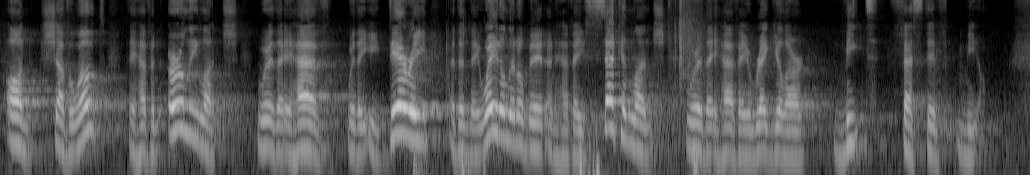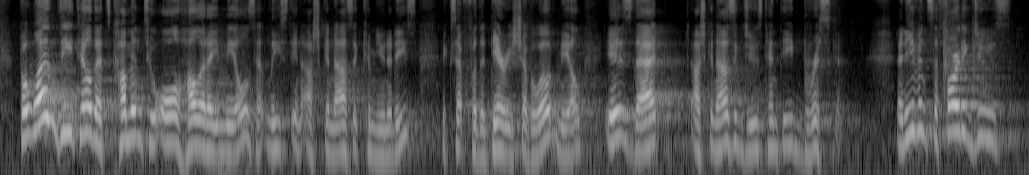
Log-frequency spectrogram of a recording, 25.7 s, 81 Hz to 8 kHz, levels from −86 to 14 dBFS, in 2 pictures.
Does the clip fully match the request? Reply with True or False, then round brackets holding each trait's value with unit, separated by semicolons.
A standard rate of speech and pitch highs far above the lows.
True (155 wpm; 6.2 semitones)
